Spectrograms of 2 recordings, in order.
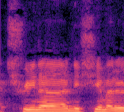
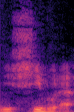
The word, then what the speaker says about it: Nishimaru: going to be there trina nishimaru is going to be there i spent up to now i've always pronounced her last name nishimura instead oh that's how you say it yeah it's trina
